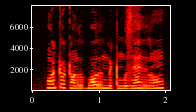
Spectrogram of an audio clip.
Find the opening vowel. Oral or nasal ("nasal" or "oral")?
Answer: nasal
